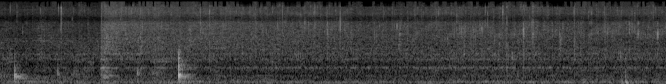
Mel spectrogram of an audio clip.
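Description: Sliced onions sizzle and crackle in hot oil while browning for yakhni pulao, a steady frying hiss with occasional stirring clinks, close up.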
